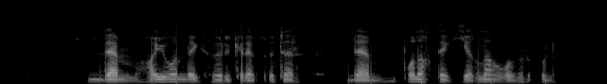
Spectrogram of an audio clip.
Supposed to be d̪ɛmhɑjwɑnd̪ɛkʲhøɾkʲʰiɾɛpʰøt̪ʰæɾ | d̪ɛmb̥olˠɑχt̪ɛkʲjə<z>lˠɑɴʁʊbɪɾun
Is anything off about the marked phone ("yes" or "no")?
yes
